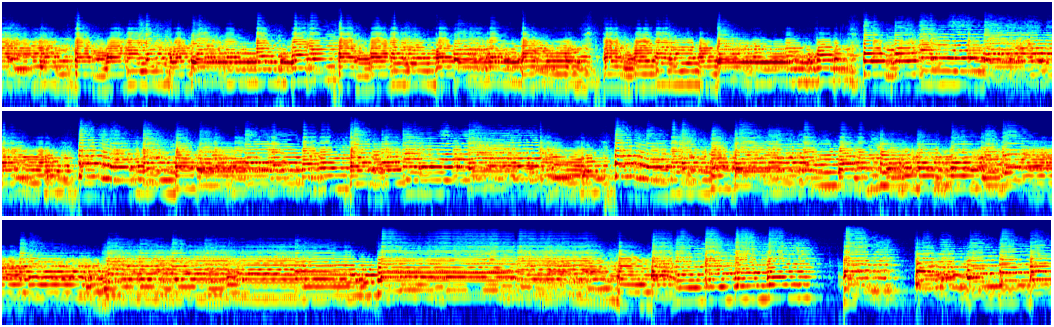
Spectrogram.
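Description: A quartet of four trumpets playing a jazz-funk piece together in several-part harmony, in quick rhythmic notes. The sound breaks off briefly near the end.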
